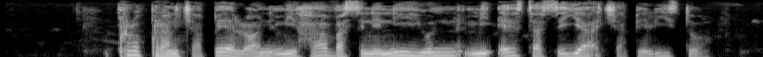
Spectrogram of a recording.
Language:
Esperanto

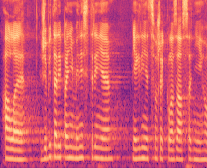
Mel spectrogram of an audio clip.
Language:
Czech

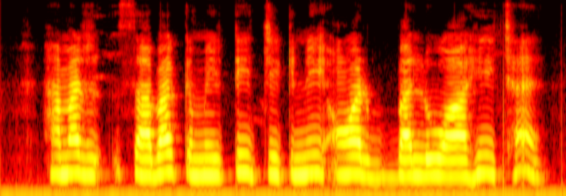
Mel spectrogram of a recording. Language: Maithili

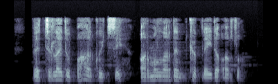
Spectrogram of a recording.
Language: Uyghur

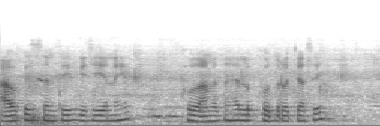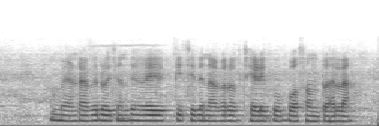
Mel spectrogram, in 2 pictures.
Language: Odia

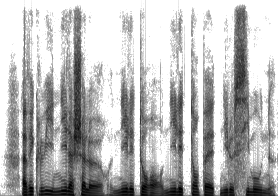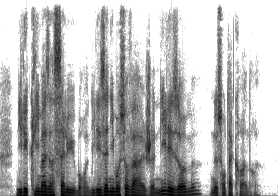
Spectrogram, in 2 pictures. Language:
French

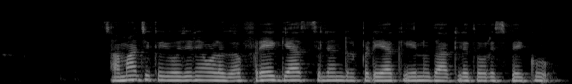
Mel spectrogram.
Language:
Kannada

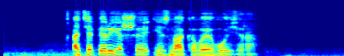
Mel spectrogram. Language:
Belarusian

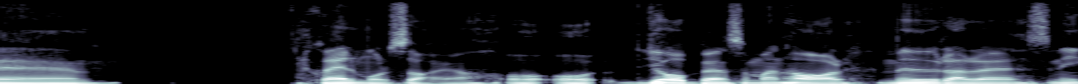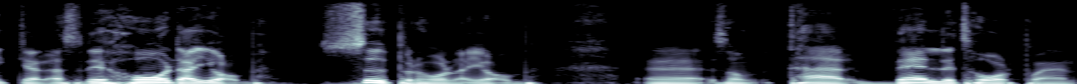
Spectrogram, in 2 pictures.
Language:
Swedish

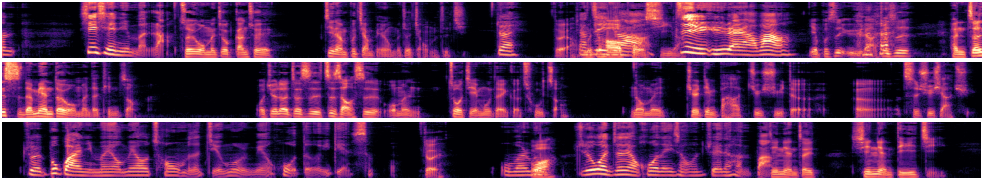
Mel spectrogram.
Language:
Chinese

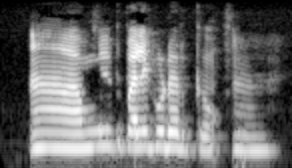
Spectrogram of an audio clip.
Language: Tamil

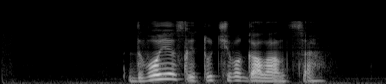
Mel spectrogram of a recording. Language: Russian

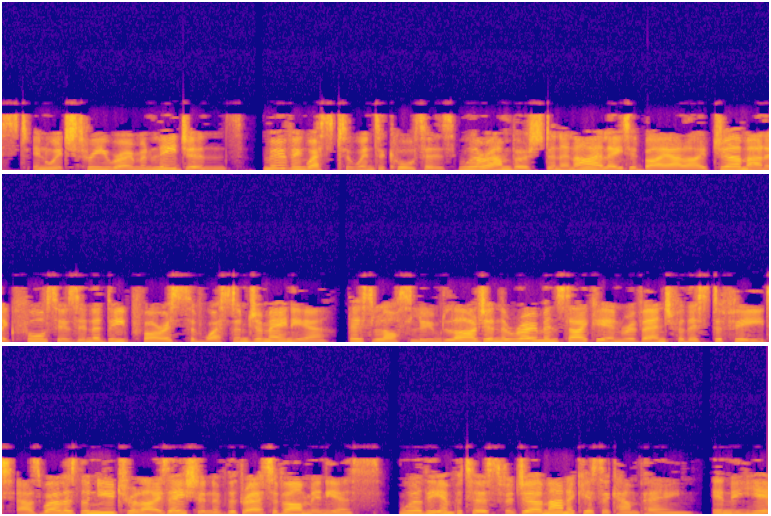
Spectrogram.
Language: English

